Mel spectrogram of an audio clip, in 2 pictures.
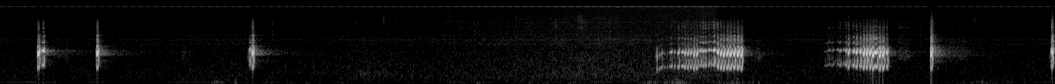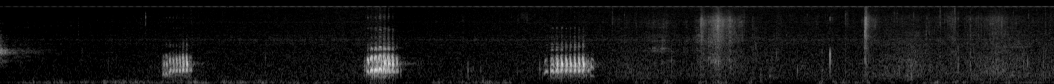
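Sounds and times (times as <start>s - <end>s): turkey gobbling: 0.4s - 1.2s, 2.5s - 2.8s, 6.6s - 7.6s, 8.3s - 9.6s, 10.5s - 10.8s, 12.2s - 12.6s, 14.2s - 14.6s, 16.0s - 16.6s.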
